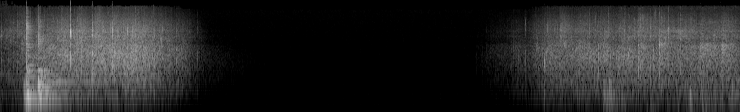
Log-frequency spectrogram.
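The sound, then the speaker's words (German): Audience applause at a church audience for the youth's performance and work that day, a dense crackle of many hands clapping for about three seconds, then several seconds of silence before the clapping resumes just as steadily until the end. “Aber ein Applaus auch für die Leistung heute und für die ganze Arbeit.”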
